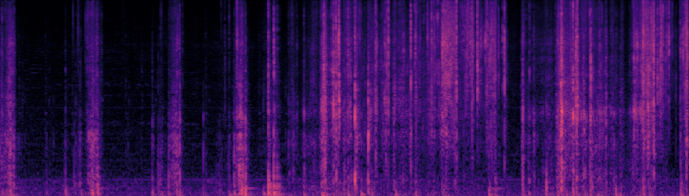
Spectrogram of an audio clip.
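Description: The cardboard top of a Topps Museum Collection hobby box being pulled and torn open by hand. A few separate handling knocks come first, then a dense run of cardboard tearing and crinkling from about five seconds in.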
